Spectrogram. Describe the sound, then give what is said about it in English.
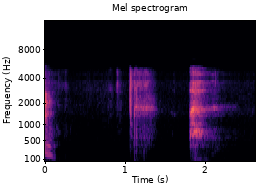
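Throat clearing: a few rough, gravelly bursts as a person clears something from the throat, short and separated by brief pauses, with no speech. “Excuse me, I got something in my throat here.”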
